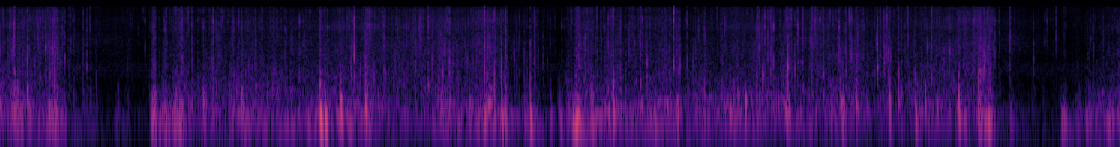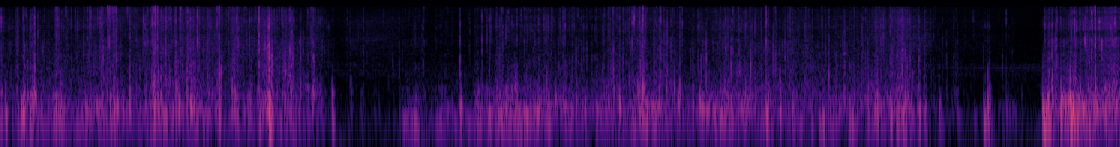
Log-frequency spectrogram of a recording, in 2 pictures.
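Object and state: Plastic cling film over a microphone.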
